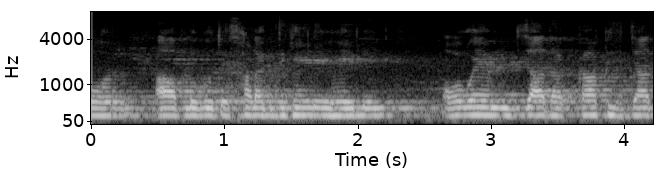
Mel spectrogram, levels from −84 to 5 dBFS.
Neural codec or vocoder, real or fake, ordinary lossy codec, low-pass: none; real; none; 7.2 kHz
